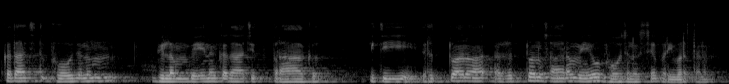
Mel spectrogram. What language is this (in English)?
Sanskrit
